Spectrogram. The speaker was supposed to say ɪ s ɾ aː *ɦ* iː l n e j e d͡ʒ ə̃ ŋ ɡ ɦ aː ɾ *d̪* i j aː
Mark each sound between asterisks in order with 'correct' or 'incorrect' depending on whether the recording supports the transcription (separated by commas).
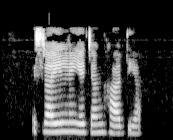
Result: incorrect, correct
